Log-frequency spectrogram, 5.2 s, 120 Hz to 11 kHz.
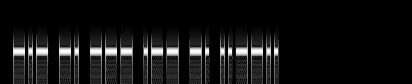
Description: Morse code, heard as a keyed tone, about 25 wpm, 700 Hz. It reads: KNOWN?
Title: Sentences from Top 1200 Words 25wpm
